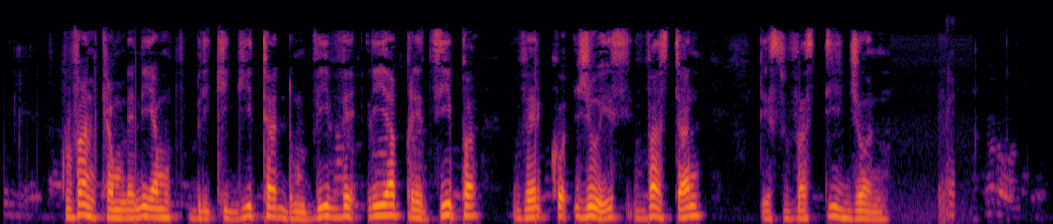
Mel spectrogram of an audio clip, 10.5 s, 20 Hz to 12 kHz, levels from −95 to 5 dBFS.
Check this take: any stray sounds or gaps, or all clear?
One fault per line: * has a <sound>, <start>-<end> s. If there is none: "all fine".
* has a laugh, 9.4-9.6 s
